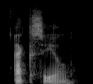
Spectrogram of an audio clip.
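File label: "axial", British English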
